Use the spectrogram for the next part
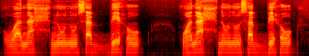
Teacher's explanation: صعوبه في نطقها فنطق ونحن نسبح يعني النون مع النون يعني لابد من اظهار النون وضمها ثم بدء النون الاخرى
